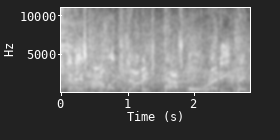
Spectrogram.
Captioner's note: audience cheering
